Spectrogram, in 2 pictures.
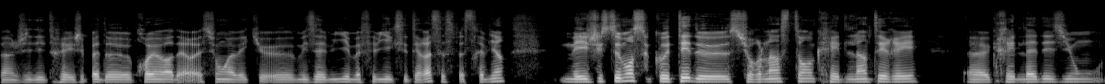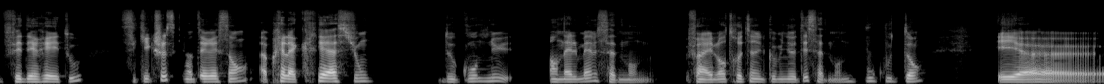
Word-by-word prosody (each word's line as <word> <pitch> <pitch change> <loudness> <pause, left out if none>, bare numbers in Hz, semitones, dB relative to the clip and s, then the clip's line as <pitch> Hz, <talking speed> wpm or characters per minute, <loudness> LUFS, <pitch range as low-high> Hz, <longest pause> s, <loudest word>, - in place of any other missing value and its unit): enfin 105 0 -5
j'ai 105 +2 -8
des 110 0 -5
traits 115 0 -4
j'ai - - -3
pas 120 - +1
de 115 -1 -1
problème 120 +2 +2
avec - - +1
avoir 115 - +3
des - - -1
relations 120 -2 -3
avec, 110 -1 -5
heu, 110 0 -4
mes 115 +1 -5
amis 115 +2 -3
et - - 0
ma 115 0 -3
famille, 115 +1 -5
et 115 - -3
cetera, - - -1
ça - - -8
se - - -13
passe - - -6
très 115 - -5
bien, 140 +4 -1 0.6
mais 125 0 +4
justement, 145 +5 +5
ce 160 - +1
côté 140 +5 +6
de 125 -2 +4
sur 120 0 +1
l'instant, 135 +2 0
créer 125 -2 -1
de 120 +1 -9
l'intérêt, 130 +1 +2 0.5
heu, 110 -1 +1
créer 120 +2 -1
de 115 - -9
l'adhésion, 125 +1 -2
fédérer 130 0 +2
et 125 - -2
tout, 155 - -8 0.4
c'est - - -11
quelque - - -3
chose 190 0 +1
qui - - -28
est - - -4
intéressant. 130 +4 0
Après 150 - +2
la 125 -3 +6
création 145 0 +3 0.7
de 125 - -8
contenu 145 +6 -8 0.3
en 125 -1 -3
elle-même, 120 +6 -1
ça 110 - -4
demande 105 -1 -12 0.4
enfin 120 - +1
et 110 - +2
l'entretien 125 +3 -3
d'une 125 -3 -6
communauté, 125 +5 -5
ça - - -4
demande 130 +2 -14
beaucoup 150 -1 -11
de 130 - -22
temps 140 +5 -3 0.7
et 115 0 +5
heu - - +1
125 Hz, 190 wpm, -22 LUFS, 115-135 Hz, 0.7 s, côté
